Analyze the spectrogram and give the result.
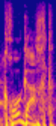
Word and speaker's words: Crogacht: Ça s'écrit C-R-O-G-A-C-H-T. – C'est l'art du crocodile. – Le C-H-T, c'est... C'est comme ça. Krogart.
